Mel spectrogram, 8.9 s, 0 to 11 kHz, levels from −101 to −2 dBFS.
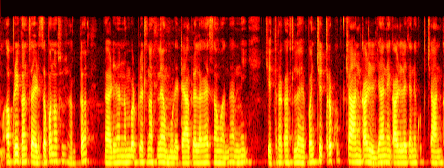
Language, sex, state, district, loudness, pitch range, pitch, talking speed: Marathi, male, Maharashtra, Dhule, -21 LUFS, 115-130 Hz, 120 Hz, 180 wpm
